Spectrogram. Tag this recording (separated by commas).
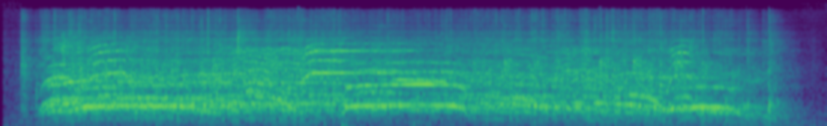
Cheering, Applause, Human group actions, Crowd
